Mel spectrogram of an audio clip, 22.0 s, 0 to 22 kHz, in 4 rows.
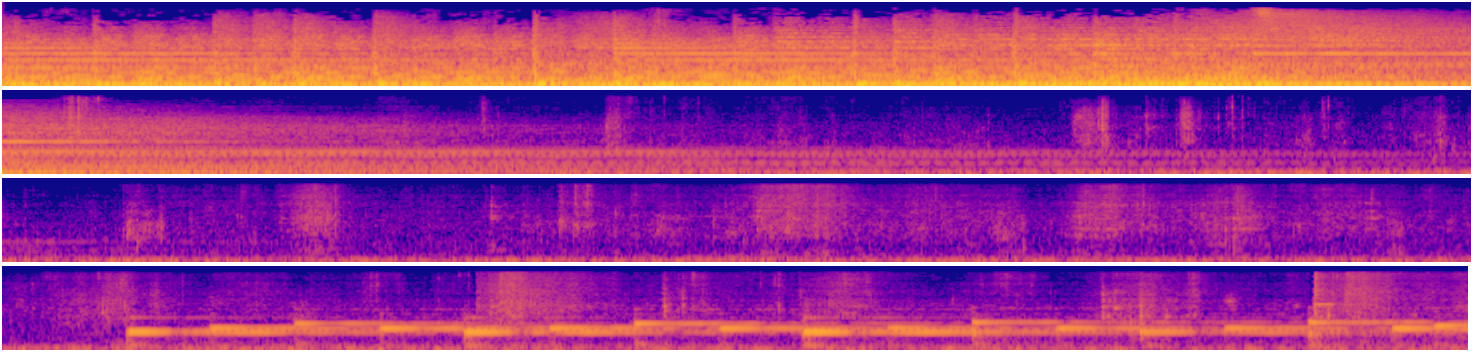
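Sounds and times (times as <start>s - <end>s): background music: 0.0s - 11.6s, 16.9s - 22.0s
rustles in grass and brush: 4.8s - 22.0s.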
